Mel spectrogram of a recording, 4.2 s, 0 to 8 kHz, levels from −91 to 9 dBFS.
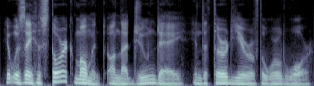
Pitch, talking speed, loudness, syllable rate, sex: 100 Hz, 245 wpm, -18 LUFS, 5.0 syllables/s, male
